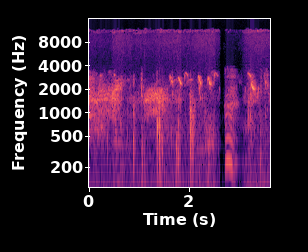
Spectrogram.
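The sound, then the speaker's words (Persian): A distressed bird caught in a venomous spider's web, letting out a few harsh, rasping caws over a noisy background. “یه پرنده توی دام افتاده. تو دام یه عنکبوت زهردار.”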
